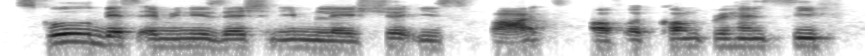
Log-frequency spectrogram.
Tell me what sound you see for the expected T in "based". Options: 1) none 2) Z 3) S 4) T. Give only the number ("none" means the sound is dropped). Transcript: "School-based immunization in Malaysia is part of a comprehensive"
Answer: 1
